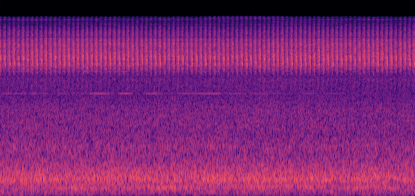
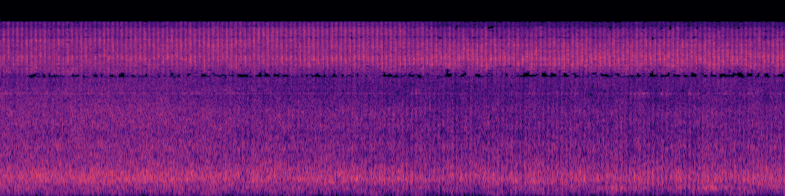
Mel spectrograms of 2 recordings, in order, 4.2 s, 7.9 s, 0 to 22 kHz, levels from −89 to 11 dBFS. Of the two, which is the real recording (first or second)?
first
